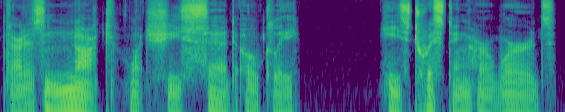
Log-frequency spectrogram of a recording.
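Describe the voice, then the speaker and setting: Roleplay audio: male performer as a fierce, devoted dragon-shifter mate, extremely low and husky, crude yet tender, recorded dry. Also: steady tone, darkish tone, no echo, exaggerated voice. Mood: earnest, tender. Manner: slow, crude-tongued, tender with partner. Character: protective, devoted male were-dragon lover, brash and fierce. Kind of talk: roleplay audio drama acting.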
